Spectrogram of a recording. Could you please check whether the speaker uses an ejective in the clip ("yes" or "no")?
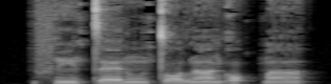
no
